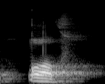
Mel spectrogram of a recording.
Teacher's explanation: আপনি যদি জিহ্বার গোড়া থেকে বলেন অফ তাহলে কফের সঠিক উচ্চারণটা হয়ে যাইতেছে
